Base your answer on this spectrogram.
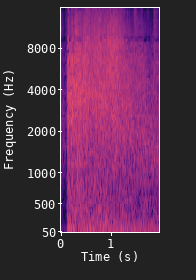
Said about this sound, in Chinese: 又一声能量对撞引发的爆炸声。军医由于挡得有些仓促，真元乱窜，没办法整理好真元，所以被爆炸的余波甩了出去。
